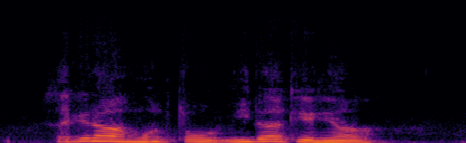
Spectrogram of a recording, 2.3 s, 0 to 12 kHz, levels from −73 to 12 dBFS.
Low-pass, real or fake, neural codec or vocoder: 10.8 kHz; fake; codec, 16 kHz in and 24 kHz out, 0.8 kbps, FocalCodec, streaming, 65536 codes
